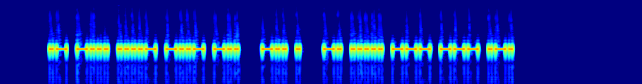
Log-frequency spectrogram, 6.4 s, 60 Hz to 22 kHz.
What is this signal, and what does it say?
Morse code, heard as a keyed tone, about 36 wpm, 700 Hz. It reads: AB4XD DE N5OOR
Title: USA Callsign DE Callsign - 5 Characters - 35wpm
